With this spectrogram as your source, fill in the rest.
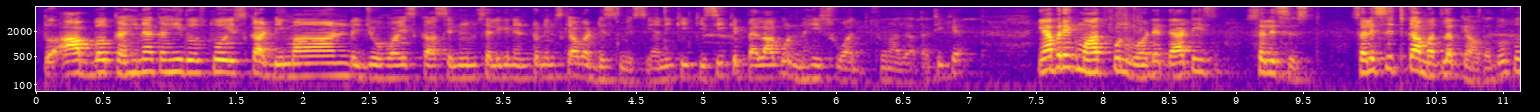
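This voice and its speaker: A man's voice: a little high, fairly bright tone. A man teaching English vocabulary for exams, asking and answering his own questions and checking in with the viewers after every point. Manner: repeats 'thik hai' and 'doston' after each point, asks and answers his own questions. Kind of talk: exam-prep vocabulary lesson.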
